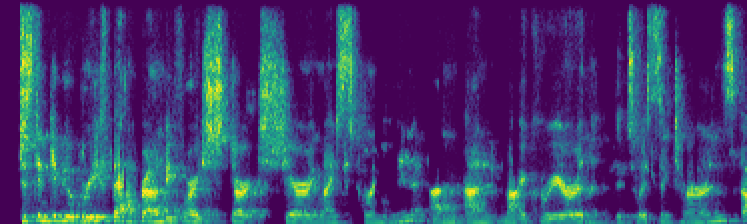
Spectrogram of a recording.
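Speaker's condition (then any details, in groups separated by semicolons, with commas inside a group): No condition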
